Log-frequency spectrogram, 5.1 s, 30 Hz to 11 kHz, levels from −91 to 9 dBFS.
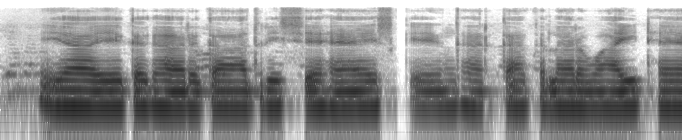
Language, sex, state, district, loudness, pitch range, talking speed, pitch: Hindi, male, Jharkhand, Deoghar, -16 LUFS, 120-125 Hz, 140 wpm, 120 Hz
